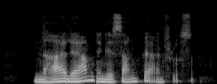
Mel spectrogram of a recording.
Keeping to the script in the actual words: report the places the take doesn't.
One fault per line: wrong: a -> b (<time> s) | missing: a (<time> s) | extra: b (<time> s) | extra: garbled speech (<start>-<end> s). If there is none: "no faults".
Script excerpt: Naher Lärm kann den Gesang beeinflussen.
missing: kann (1.0 s)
